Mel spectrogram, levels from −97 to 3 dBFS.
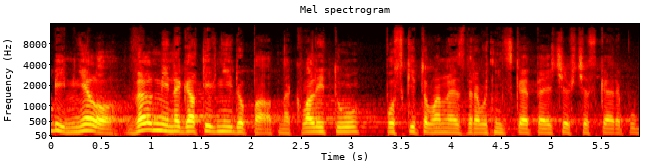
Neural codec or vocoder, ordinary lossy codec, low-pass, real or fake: vocoder, 44.1 kHz, 128 mel bands every 512 samples, BigVGAN v2; MP3, 64 kbps; 14.4 kHz; fake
